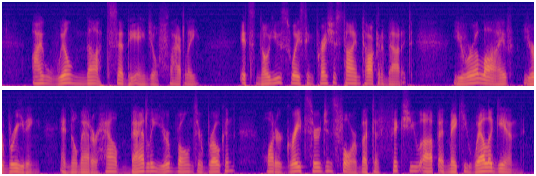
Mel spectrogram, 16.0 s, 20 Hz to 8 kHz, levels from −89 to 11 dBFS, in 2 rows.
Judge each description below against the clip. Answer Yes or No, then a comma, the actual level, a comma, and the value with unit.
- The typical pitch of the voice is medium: No, low, 120 Hz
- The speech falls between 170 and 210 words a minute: Yes, average, 175 wpm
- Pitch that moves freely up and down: No, average, 3.9 semitones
